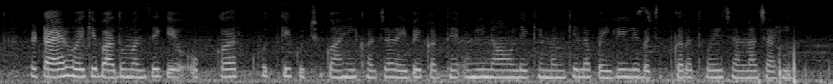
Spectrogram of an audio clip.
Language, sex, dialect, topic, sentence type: Chhattisgarhi, female, Central, banking, statement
